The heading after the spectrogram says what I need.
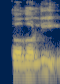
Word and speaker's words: Todolí: Buenas tardes, don Todolí, ¿verdad? Con acento en la I.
